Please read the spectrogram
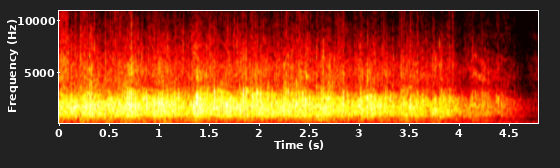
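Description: A crowd claps steadily to thank God for his promise, a dense, continuous wash of many hands that holds strong for several seconds, then gradually thins and fades out at the end.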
